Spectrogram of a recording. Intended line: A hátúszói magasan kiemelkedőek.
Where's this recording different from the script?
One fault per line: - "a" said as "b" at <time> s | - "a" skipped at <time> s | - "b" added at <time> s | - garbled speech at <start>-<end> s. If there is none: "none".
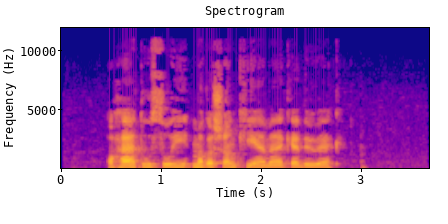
none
